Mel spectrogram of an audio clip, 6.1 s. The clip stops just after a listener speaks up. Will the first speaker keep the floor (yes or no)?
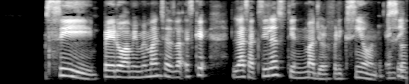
yes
